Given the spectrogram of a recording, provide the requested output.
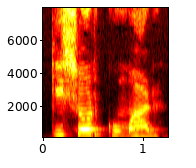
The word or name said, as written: Kishore Kumar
